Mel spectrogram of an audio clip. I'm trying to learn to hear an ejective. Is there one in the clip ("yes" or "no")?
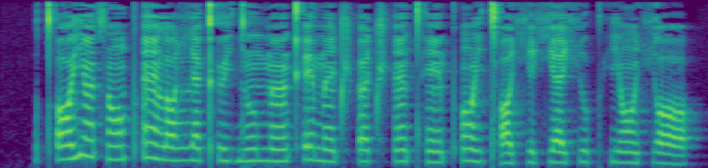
yes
